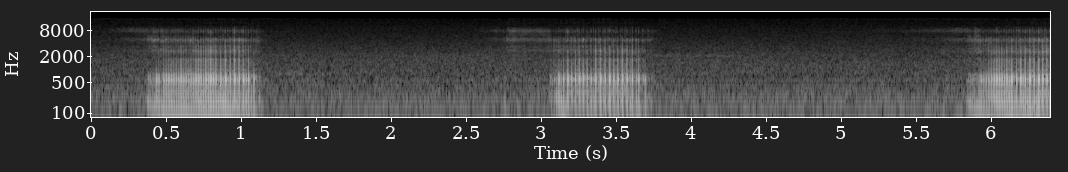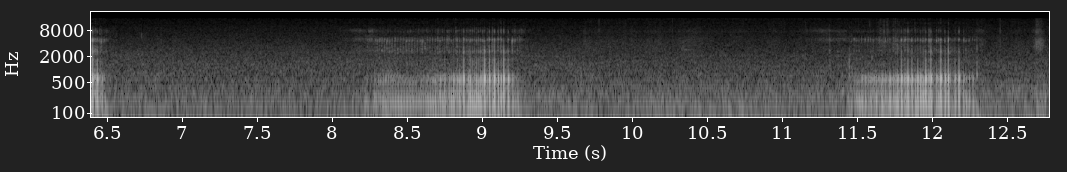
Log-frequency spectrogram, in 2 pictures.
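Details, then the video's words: An old female Boston Terrier snores loudly in slow, rasping breaths about every two to three seconds. "Snoring Boston Terrier"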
